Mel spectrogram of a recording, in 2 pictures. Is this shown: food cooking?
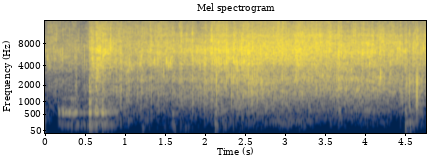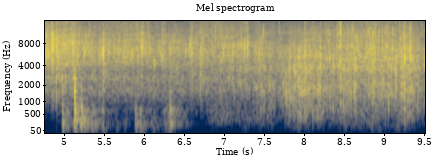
yes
